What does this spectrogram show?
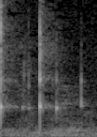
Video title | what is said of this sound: Hits and Misses: Wet n Wild Edition | even though it's really flipping loud. There we go. You hear that? It's kind of annoying.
